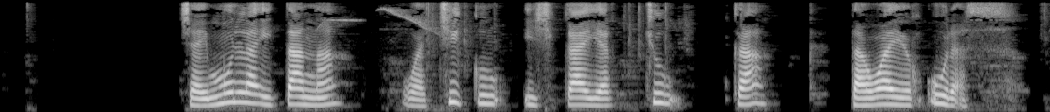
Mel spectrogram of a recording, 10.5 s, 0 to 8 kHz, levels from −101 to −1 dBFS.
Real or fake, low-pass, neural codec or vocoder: real; 7.2 kHz; none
